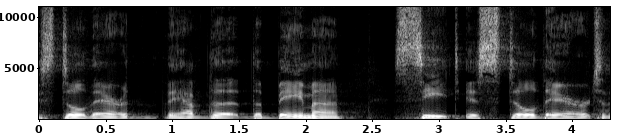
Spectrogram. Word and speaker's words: bema: Did you know that that word judgment there is bema, or some pastors will say bema because it's spelled B-E-M-A, but I think it's more correct to say bema. B-A-Y-M-A is the pronunciation, bema, seat of Christ.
